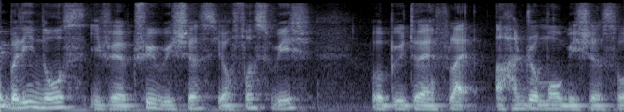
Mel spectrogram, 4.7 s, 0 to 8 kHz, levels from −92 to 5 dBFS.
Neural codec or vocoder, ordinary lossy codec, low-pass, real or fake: none; none; 7.2 kHz; real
